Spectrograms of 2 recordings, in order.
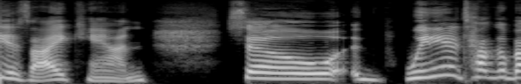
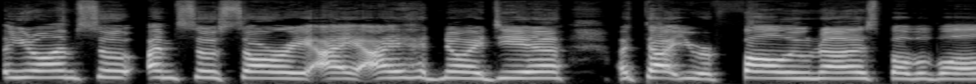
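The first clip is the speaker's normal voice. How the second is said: put-on stuttering, stammering delivery. Retelling a driver's sudden apology after seeing them: imitating a stuttering apology. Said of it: "he starts apologizing".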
